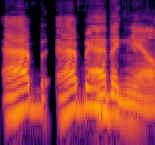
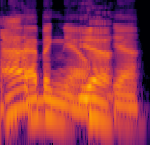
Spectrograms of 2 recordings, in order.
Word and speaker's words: Abagnale: Abagnale. Abagnale.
